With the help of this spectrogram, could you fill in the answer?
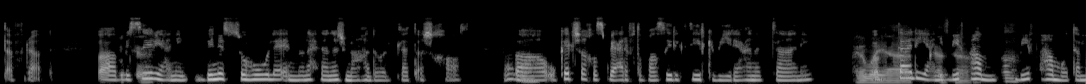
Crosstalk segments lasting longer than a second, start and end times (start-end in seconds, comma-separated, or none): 8.7-10.2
